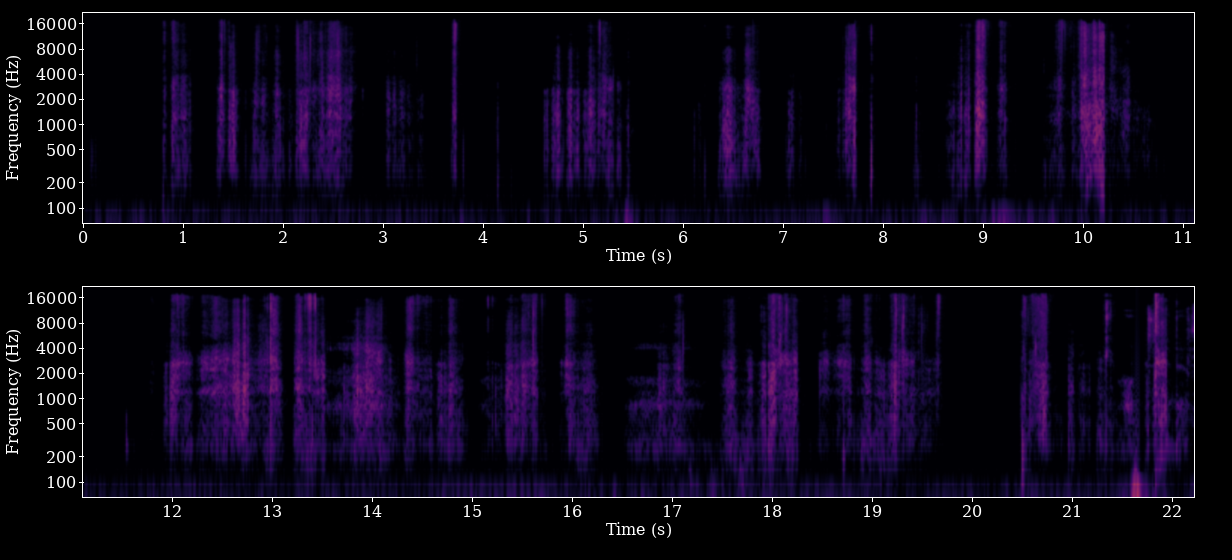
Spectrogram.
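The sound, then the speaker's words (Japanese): Ear cleaning with an ear pick produces many short, crisp scratching and crunching scrapes in an irregular rhythm, quiet and close, with brief gaps between strokes. “それでは早速耳かきを始めさせていただきますわ。”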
